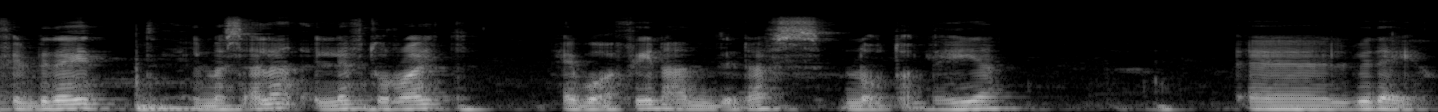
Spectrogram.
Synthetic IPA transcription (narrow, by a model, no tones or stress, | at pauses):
filbed̪æːjet̪elmæsʔæ̰læʔelːeft̪werˤːɑjt̪ | hæjbæwæʔːæfiːnʕand̪næfsnːoʔt̪ˤɑ̰elːihejːæ | lbed̪æːjæ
